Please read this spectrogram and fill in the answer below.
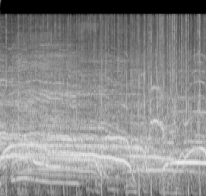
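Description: A crowd cheering, with several voices holding long, high screams together that tail off near the end as clapping starts.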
